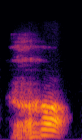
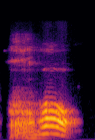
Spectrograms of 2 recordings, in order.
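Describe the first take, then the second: First: The vowel is thick with the mouth open. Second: The vowel is said with rounded lips. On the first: The speaker calls it right. "Sifat istilah itu artinya tebal, maka bacanya kho" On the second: The speaker calls it wrong. "Jadi bukan kho"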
